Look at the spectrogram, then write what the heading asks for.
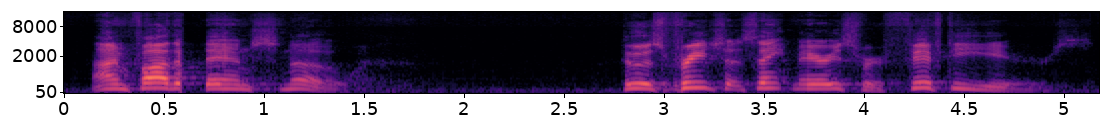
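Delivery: booming, very loud, high preacher's sermon voice. In a joke, a priest announces himself to st. peter, booming preacher's voice. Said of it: "boomed in a preacher's voice".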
